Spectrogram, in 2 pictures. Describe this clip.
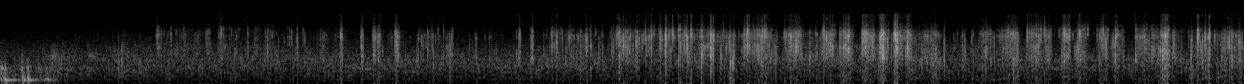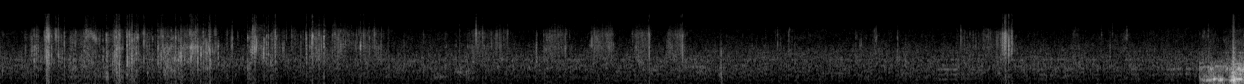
Papel de Porro
Field recording of rolling paper noise
field, noises, paper, recordings, rolling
